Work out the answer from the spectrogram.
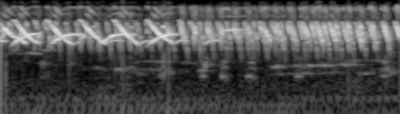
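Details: Canary song recorded as a lure to prompt a silent canary to sing: bright high whistled notes sweeping down in quick repeated swoops, then a rapid buzzy rolling trill, steady and loud throughout.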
